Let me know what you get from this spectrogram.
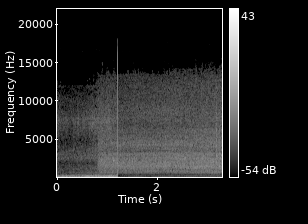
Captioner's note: road noise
